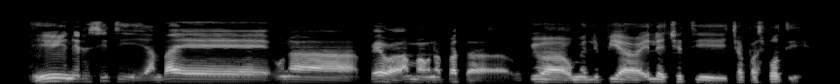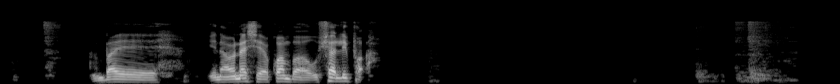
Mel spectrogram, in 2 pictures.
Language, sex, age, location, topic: Swahili, male, 36-49, Wajir, government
